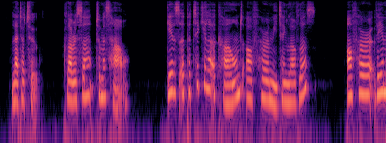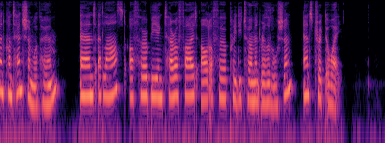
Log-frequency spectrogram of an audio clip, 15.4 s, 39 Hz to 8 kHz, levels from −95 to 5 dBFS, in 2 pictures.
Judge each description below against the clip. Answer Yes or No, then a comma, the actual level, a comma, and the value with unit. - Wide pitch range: No, average, 4.1 semitones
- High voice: Yes, high, 220 Hz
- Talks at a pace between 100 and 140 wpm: Yes, slow, 135 wpm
